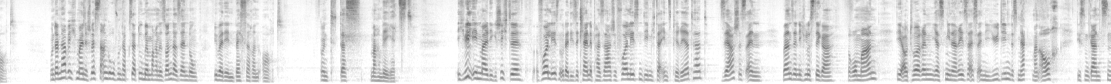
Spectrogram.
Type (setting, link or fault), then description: setting, live audience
